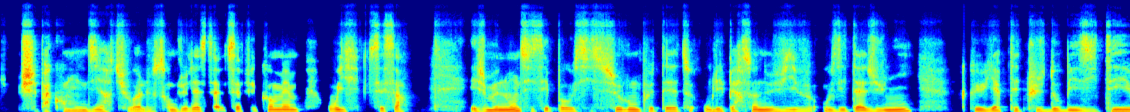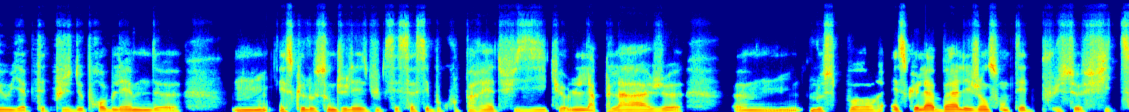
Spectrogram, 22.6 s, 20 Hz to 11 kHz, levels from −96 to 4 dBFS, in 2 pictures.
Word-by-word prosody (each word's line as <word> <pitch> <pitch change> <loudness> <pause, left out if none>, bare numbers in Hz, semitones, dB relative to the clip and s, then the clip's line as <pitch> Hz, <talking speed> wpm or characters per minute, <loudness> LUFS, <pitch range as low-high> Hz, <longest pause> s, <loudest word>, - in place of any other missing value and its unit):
j - - -22
je - - +8
sais - - -4
pas - - +2
comment 130 0 -5
dire, 140 +2 -2
tu - - -2
vois? 140 - 0
Los 130 0 -3
Angeles, 140 +4 -1
ça - - +2
ça 150 - +3
fait 145 - -9
quand 155 - +1
même 155 -1 +3 0.3
oui, 150 0 0
c'est - - -1
ça - - -1 0.6
et 135 - -2
je 135 +2 0
me 140 0 +4
demande 150 +5 +5
si 160 - 0
c'est 140 0 -2
pas 150 +4 -5
aussi 150 -2 -2
selon 160 0 +1
peut 145 -2 -6
être 155 0 -2
où 150 - -4
les 140 -1 -2
personnes 145 0 +2
vivent 140 +2 -4
aux - - -4
États-Unis, 135 +5 +1 0.6
qu'il 140 -1 +1
y 135 - +1
a - - -1
peut 135 0 -7
être 130 - -7
plus 135 -1 -2
d'obésité, 130 +4 0
heu, 150 - 0
il 140 - -3
y 135 - -1
a - - -1
peut 130 - -12
être 135 - -21
plus 140 -1 -2
de 135 - -1
problèmes 140 +1 0
de 130 - -3 0.5
mmh 135 0 +2
mh, - - 0
est 150 - 0
ce - - +5
que 150 - +3
Los 140 0 +2
Angeles, 145 +1 +2
vu 135 - -5
que 135 - -10
c'est 140 - -4
ça, 145 +2 -2
c'est 140 - -1
beaucoup 135 +1 -12
paraître, 140 +1 -2
physique, 145 +3 -4
heu, - - -1
la 130 -3 +2
plage, 140 0 +1
heu, 130 0 0 0.5
hem, 135 - -3
le 150 -6 0
sport. 140 -1 -2
Est 145 - +4
ce - - +4
que, 155 - +6
là 140 -1 +8
bas, 155 +3 +5
les 135 -4 +4
gens 140 +2 +4
sont 130 -3 +2
peut 130 - -1
être 130 +1 -5
plus, 140 -1 -3
heu, - - 0
fit - - -1
140 Hz, 230 wpm, -22 LUFS, 135-150 Hz, 0.6 s, je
